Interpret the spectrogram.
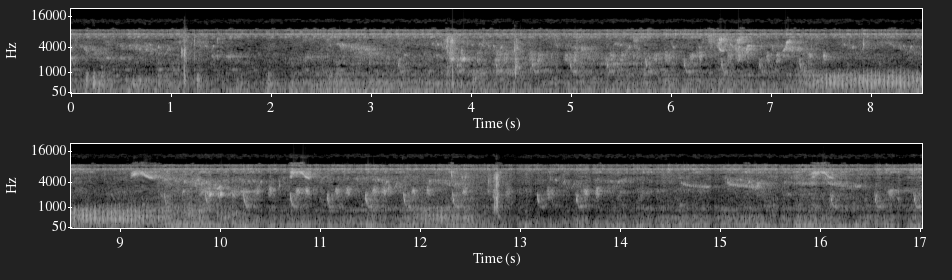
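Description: Birds chirping and calling repeatedly in short, quick notes. A louder rushing noise rises for about two seconds around the middle.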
